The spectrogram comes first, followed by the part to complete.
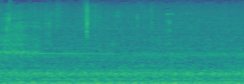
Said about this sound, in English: What am I doing? I'm driving down the street. Driving down the street.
